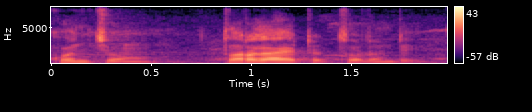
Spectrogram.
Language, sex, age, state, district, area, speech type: Telugu, male, 30-45, Andhra Pradesh, Bapatla, urban, spontaneous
